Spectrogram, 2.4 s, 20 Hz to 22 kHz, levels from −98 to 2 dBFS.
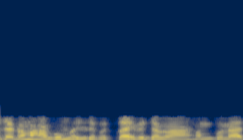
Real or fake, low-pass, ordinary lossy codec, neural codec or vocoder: fake; 3.6 kHz; none; codec, 16 kHz, about 1 kbps, DyCAST, with the encoder's durations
